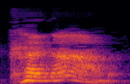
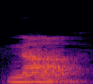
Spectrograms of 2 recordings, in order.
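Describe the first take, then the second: First: The word starts with an audible K sound. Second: The word starts with an N sound, no K. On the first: The speaker calls it wrong. "If you don't pronounce it correctly, you're going to say" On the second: The speaker calls it right. "Take off the K and you have N O B"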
